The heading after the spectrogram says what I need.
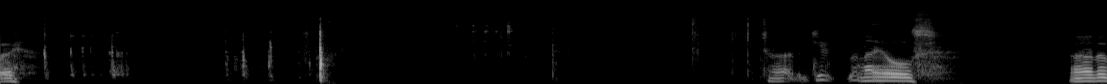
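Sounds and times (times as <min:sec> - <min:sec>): small metallic clinks: 0:04.6 - 0:05.4.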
